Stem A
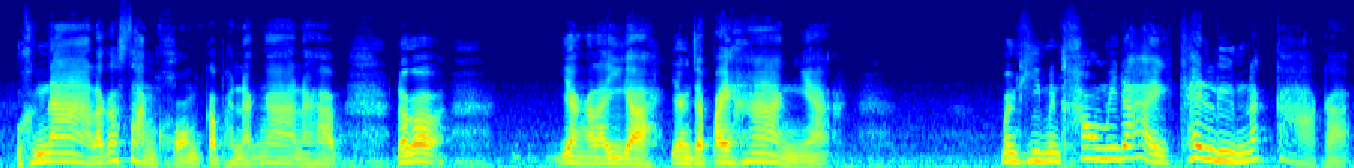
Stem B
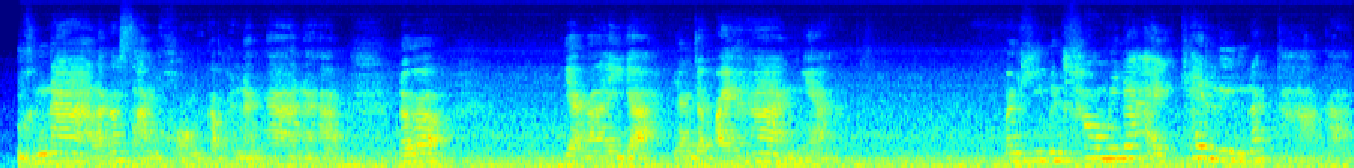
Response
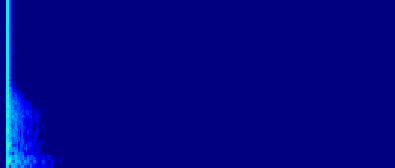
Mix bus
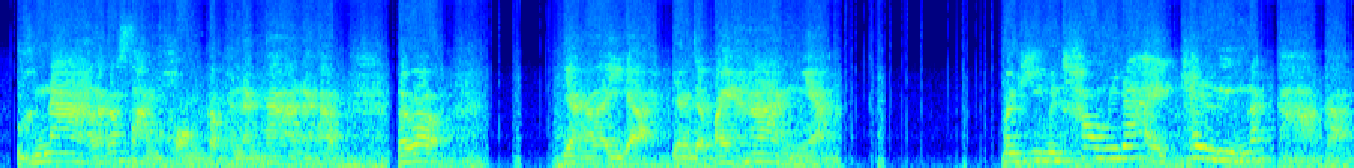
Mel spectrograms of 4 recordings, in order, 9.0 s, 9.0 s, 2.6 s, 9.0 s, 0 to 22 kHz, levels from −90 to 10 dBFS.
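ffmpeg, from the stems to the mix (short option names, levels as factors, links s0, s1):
-filter_complex "[0:a]adynamicequalizer=threshold=0.0141:dfrequency=270:dqfactor=1.8:tfrequency=270:tqfactor=1.8:attack=5:release=100:ratio=0.375:range=2.5:mode=cutabove:tftype=bell,acrusher=bits=6:mix=0:aa=0.000001,volume=0.562,asplit=2[s0][s1];[1:a]acompressor=threshold=0.0501:ratio=6,volume=-1,volume=0.891[s2];[s1]apad=whole_len=398202[s3];[s2][s3]sidechaingate=range=0.0708:threshold=0.00447:ratio=16:detection=peak[s4];[s0][s4]amix=inputs=2:normalize=0,tiltshelf=f=1200:g=-7.5,volume=22.4,asoftclip=hard,volume=0.0447"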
